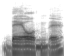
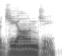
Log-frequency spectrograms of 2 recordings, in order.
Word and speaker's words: de onde: If I read it, I would have read it deonde. So Geongi.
